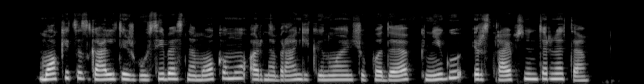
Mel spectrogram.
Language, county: Lithuanian, Vilnius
